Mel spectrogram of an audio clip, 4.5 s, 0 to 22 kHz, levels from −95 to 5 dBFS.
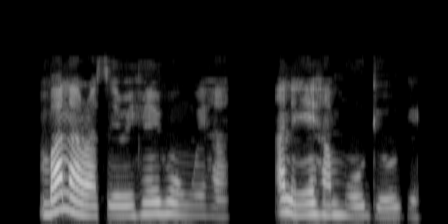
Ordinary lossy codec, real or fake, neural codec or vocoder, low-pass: none; real; none; none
